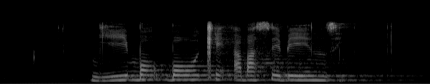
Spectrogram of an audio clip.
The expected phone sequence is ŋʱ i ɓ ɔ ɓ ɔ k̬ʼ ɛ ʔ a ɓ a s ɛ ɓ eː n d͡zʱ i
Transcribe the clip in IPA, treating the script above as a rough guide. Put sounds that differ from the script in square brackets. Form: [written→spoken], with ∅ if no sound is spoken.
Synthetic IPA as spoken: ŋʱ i ɓ ɔ ɓ ɔ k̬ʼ ɛ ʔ a ɓ a s ɛ ɓ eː n d͡zʱ i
